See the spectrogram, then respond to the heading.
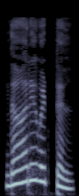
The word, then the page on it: ದಾರೆವಟ್ಟಲ್: Kannada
